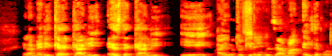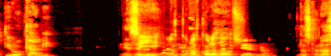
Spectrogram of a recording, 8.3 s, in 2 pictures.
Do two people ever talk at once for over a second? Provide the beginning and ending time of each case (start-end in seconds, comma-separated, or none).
5.8-7.3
